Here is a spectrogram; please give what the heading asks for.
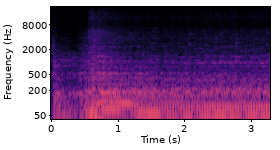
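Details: Toyota FJ40 Land Cruiser, just bought, restarted after adding gas to the carburettor bowl and sorting out the coil problem: short crank, then it catches into a steady, even low rumble and idles smoothly with good oil pressure; normal start and idle.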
